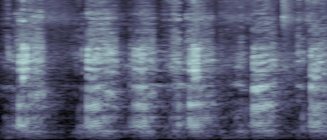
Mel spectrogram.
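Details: Young domestic pig kept in an enclosure, making a noisy commotion: six short, harsh, nasal grunting squeals in quick succession, roughly one every quarter second, each a brief rough burst with no other clear sounds.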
